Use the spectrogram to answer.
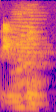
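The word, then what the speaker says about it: Rimbaud: তো উচ্চারণটা ওরা করে, মানে ফ্রেঞ্চ উচ্চারণ করে রিম্বো।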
